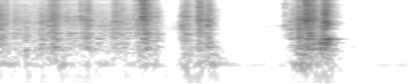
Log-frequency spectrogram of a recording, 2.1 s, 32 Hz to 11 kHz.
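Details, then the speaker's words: Denon UD-M50 CD changer after disassembly and reassembly: dry plastic clicking and clatter as the mechanism tries to work, but the loaded disc won't spin up. "just sounds like it wants to spin but you can hear the mechanism making noise"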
